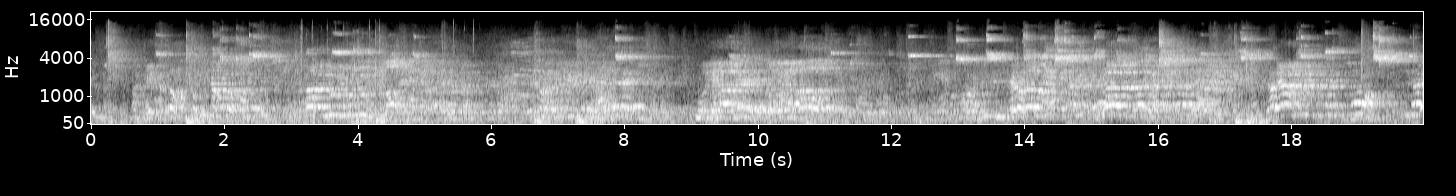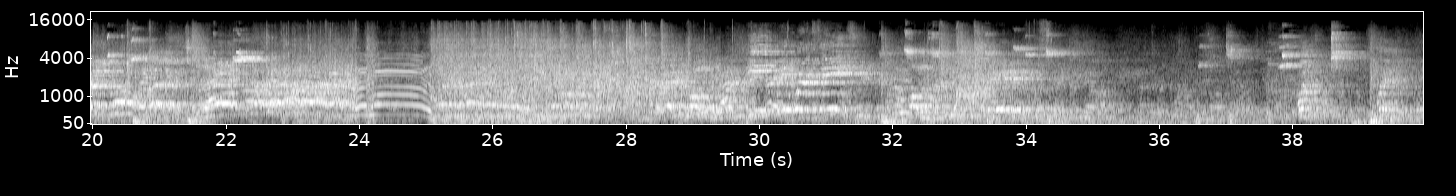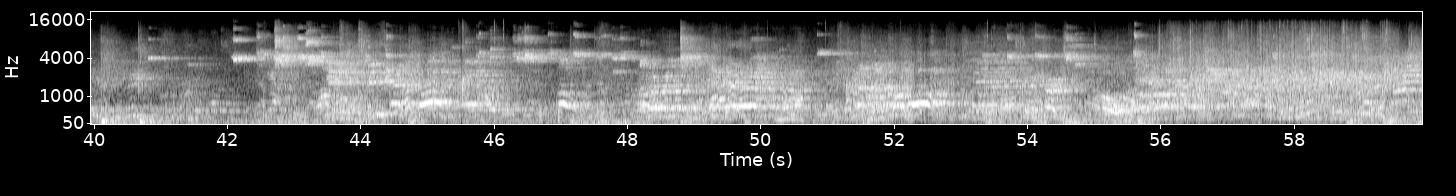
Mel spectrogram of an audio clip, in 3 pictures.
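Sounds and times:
sneakers squeaking: 0.2 - 5.5, 6.2 - 8.6, 10.6 - 22.8, 31.6 - 34.8, 36.3 - 51.8, 53.3 - 56.0.

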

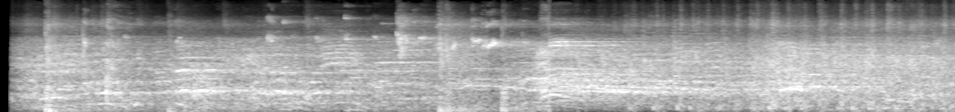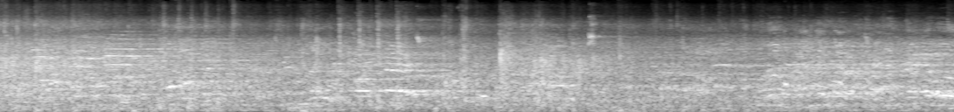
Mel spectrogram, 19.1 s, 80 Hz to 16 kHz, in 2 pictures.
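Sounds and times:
players and spectators shouting: 0.2 - 19.0.

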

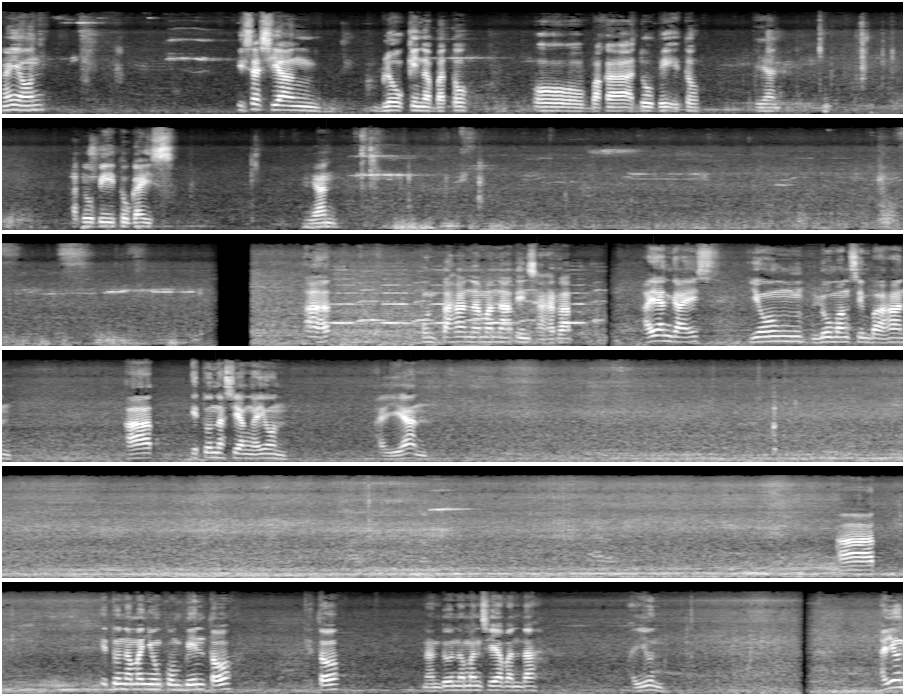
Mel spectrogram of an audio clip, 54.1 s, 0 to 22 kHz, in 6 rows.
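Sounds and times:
distant traffic rumble: 0.0 - 54.0
wind on microphone: 7.4 - 10.0, 12.8 - 14.7, 16.0 - 20.2.

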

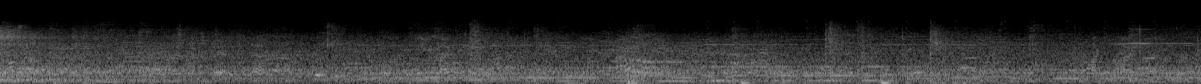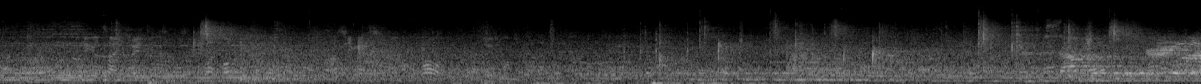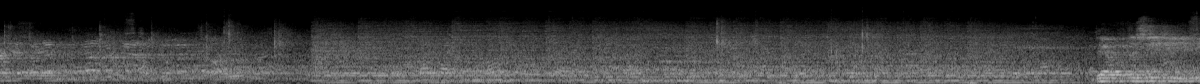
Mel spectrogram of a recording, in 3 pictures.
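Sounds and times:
indistinct chatter echoing: 0.0 - 36.0.

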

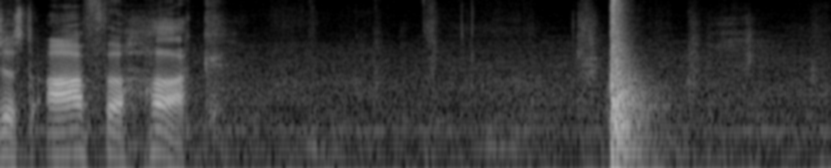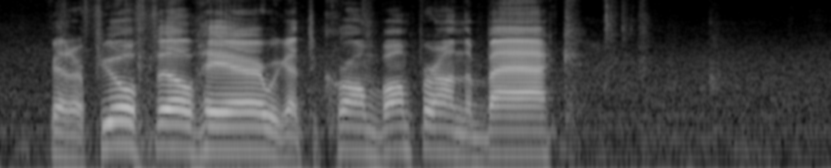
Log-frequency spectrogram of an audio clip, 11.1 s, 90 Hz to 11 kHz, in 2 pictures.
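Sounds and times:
car door slammed shut: 4.1 - 4.6.

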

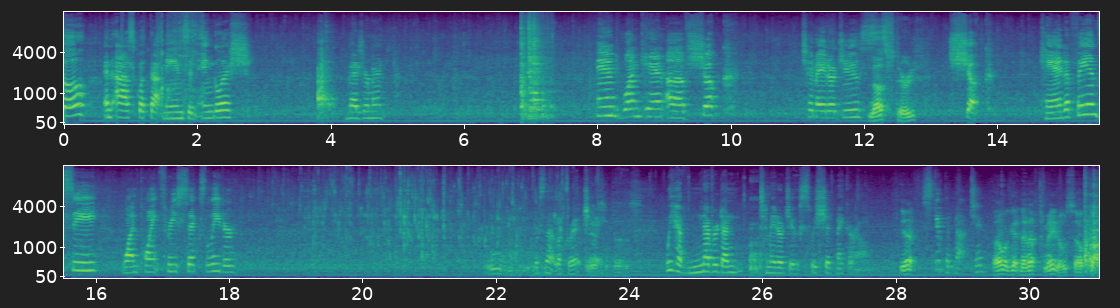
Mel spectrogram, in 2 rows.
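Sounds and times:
kitchenware clatter: 1.3 - 2.4, 6.8 - 7.4, 30.8 - 31.0
liquid pouring into metal pot: 18.3 - 23.9.

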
